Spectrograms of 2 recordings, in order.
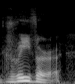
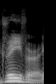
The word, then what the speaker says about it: Drever: First of all, my last name is spelled Drever. – Drever. – Pronounced Drever, yes.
